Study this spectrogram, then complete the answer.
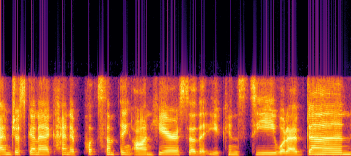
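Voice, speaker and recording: This woman has an ordinary speaking voice, medium in pitch, with fairly even intonation and a moderate pace. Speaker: educator presenting coding webinar. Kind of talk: webinar tutorial.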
